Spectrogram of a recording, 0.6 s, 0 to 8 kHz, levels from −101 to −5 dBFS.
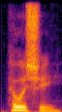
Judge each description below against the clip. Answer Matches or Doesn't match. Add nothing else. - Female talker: Doesn't match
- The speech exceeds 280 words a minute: Matches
